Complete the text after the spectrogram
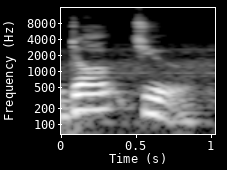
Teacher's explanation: Ada assimilation, ada peleburan kata T ke Y. Y, TY, T ke Y.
